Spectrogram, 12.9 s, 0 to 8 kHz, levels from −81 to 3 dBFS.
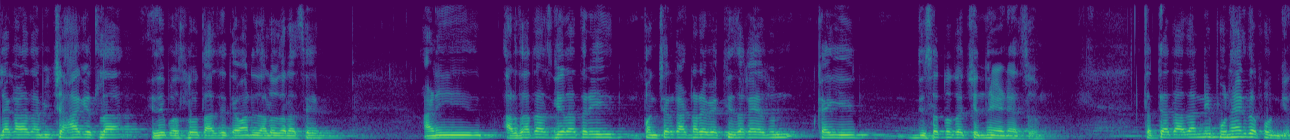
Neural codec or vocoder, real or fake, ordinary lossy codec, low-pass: none; real; none; none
